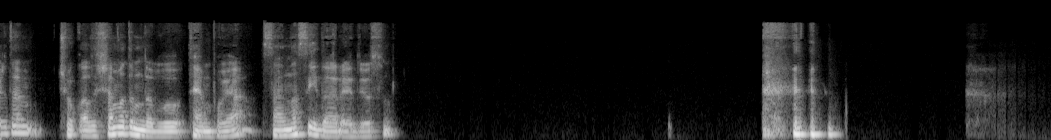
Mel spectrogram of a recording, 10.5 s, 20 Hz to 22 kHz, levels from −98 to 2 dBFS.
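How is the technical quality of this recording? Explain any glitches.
The recording has two closely linked glitches, both just before 8 s.

From 7.97 to 8.01 s there is a brief smear: short concealed packet loss. About 20 ms of audio arrived too late, and the receiver extended the preceding sound for 18 ms before blending back.

From 7.99 to 8.01 s the sound turns rougher and noisier for 20 ms. This is a lost packet rebuilt from error correction, where a low-bitrate backup copy stood in for the missing packet.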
